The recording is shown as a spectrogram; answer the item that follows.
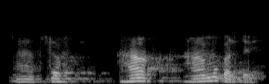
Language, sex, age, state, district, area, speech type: Odia, male, 18-30, Odisha, Khordha, rural, conversation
